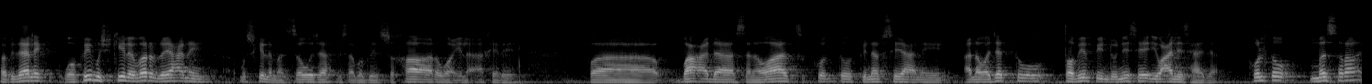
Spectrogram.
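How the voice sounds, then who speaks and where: A man with an Indonesian accent talks at a fairly slow pace, his intonation lively. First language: Indonesian (speaking Arabic). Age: young. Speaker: patient, university student. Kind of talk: testimony; interview answer. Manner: halting. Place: studio.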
